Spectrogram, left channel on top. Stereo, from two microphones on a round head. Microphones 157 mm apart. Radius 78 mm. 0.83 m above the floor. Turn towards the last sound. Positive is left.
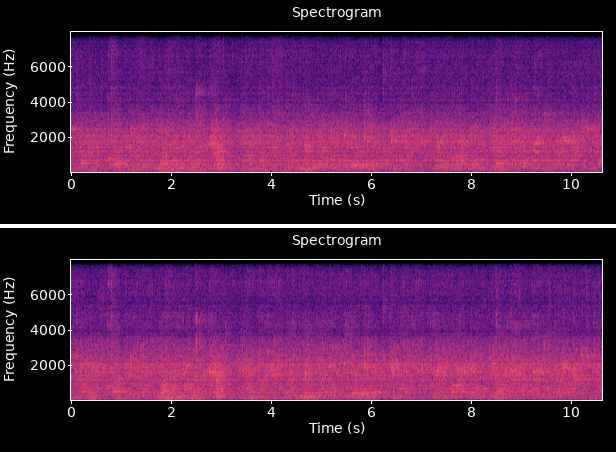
turn(degrees=-60)  # may be behind; listen again after turning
